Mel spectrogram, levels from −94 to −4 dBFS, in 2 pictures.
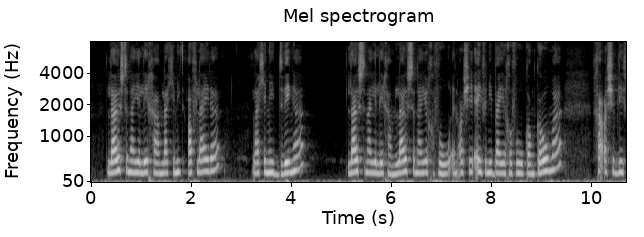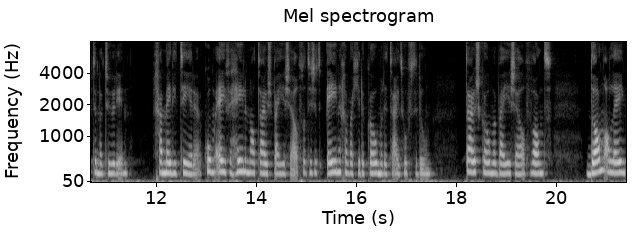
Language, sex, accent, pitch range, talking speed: Dutch, female, Dutch, 210-235 Hz, 170 wpm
